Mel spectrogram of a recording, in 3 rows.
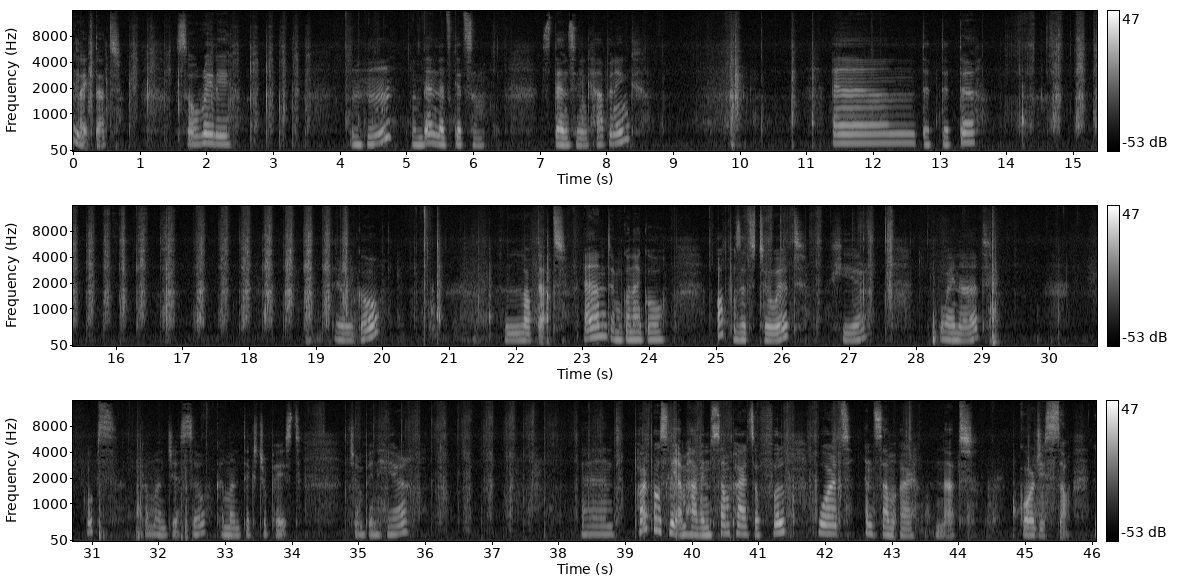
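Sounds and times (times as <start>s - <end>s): palette knife scraping paste: 0.0s - 4.4s, 14.0s - 19.7s, 25.0s - 27.7s, 34.8s - 43.4s.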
